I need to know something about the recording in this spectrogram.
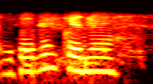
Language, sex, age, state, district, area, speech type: Manipuri, female, 60+, Manipur, Imphal East, rural, conversation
